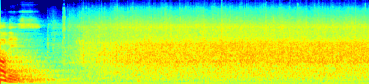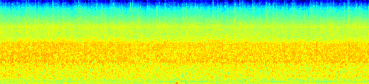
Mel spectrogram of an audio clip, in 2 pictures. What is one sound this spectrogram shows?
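A large crowd applauds steadily in a large hall.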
